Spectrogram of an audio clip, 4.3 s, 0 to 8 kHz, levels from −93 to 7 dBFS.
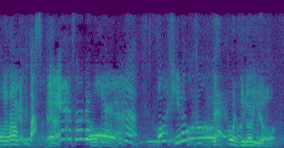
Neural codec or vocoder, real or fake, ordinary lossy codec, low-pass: codec, 16 kHz, 1 kbps, FreqCodec, smaller model; fake; MP3, 48 kbps; 7.2 kHz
